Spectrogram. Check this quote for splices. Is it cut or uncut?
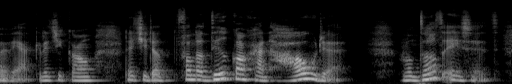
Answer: uncut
